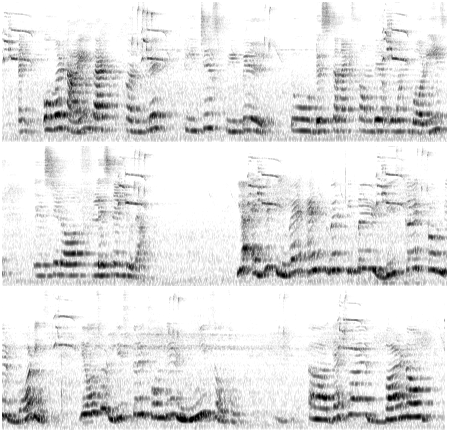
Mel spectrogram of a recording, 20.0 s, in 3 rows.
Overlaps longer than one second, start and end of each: none

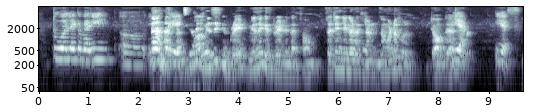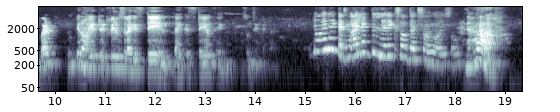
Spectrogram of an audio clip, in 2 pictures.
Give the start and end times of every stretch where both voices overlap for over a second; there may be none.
2.2-3.5

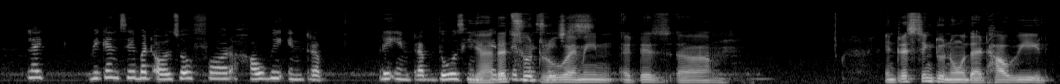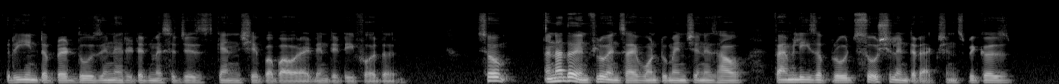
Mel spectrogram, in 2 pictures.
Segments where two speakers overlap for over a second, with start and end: 4.7-5.9

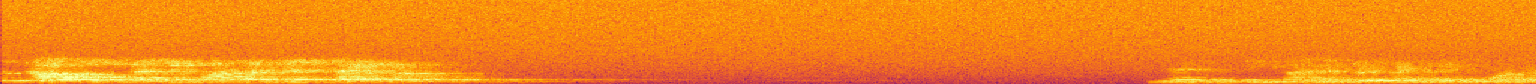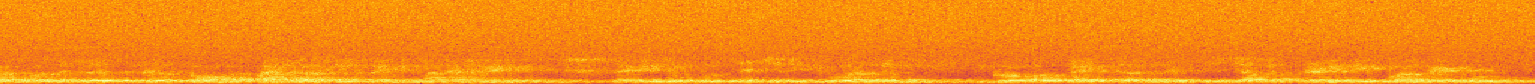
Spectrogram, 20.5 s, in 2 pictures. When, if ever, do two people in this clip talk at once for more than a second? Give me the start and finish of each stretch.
none

